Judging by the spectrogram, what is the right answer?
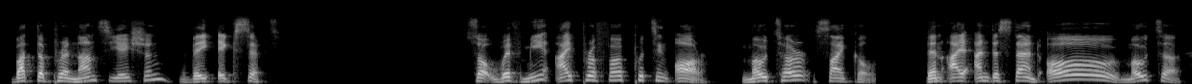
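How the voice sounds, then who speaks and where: A South African man teaching English in a live lesson, deliberately repeating and enunciating words for learners. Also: on the high side, fairly bright tone, no room sound. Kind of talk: live lesson explaining pronunciation to students.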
